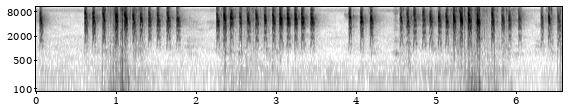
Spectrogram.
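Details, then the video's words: Eurasian tree sparrow reared by hand from a nestling, now past one year, kept caged, singing long fast series of sharp high chirps in several runs broken by short silences. "Dari lolohan!!Umur 1 th keatas burung gereja baru bisa seperti ini"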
